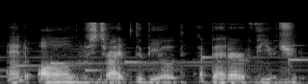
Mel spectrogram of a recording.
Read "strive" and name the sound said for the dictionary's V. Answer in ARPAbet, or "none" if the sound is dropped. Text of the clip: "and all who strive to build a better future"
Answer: B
